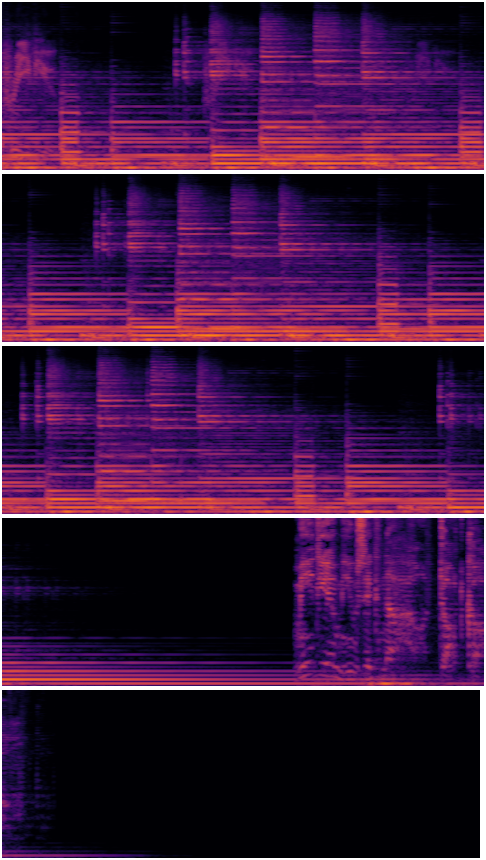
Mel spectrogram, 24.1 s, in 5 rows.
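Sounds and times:
guitar: 0.0s - 18.3s
piano: 0.0s - 18.7s.

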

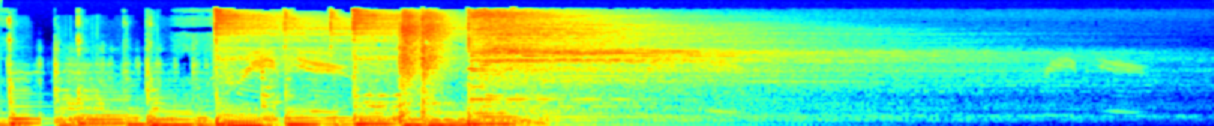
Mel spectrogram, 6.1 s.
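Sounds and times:
swing music stinger: 0.2s - 4.2s.

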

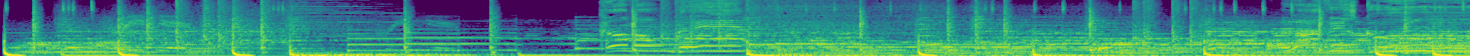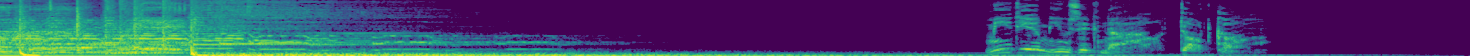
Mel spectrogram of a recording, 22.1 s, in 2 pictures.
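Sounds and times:
smooth soul music: 0.0s - 15.3s.

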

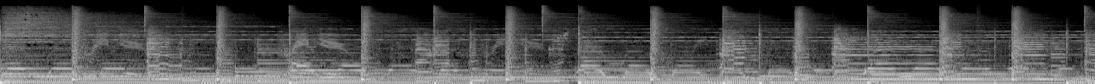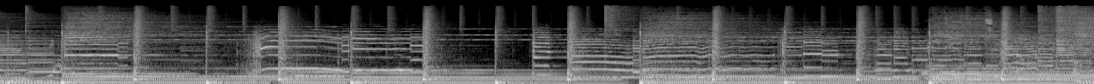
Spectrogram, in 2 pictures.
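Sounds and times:
groove music loop: 0.0s - 21.8s.

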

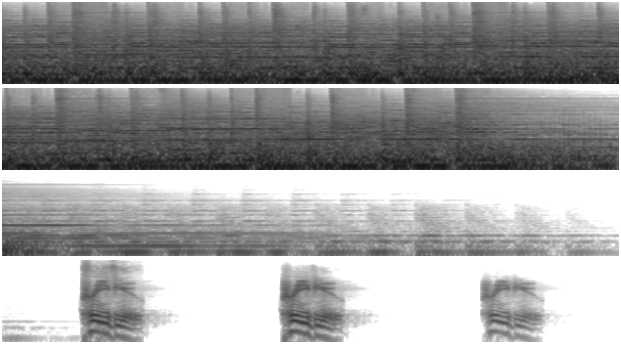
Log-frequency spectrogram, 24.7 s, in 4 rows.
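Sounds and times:
strong breakout drums: 0.0s - 11.7s.

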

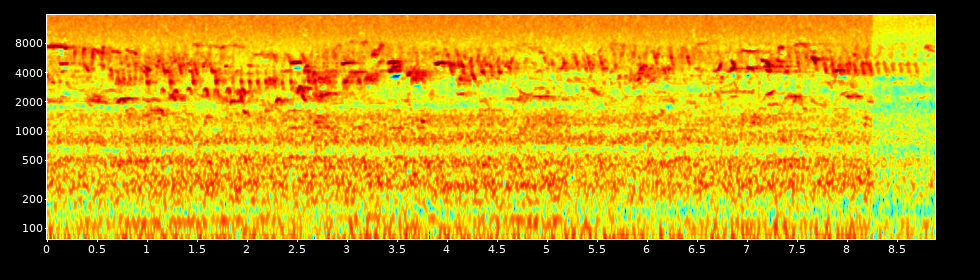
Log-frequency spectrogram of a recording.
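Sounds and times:
spring dawn chorus of birds in Cheshire UK: 0.0s - 8.8s.

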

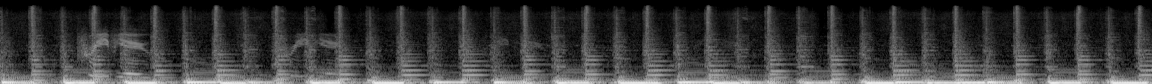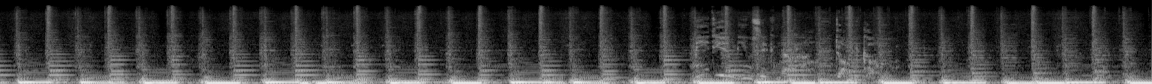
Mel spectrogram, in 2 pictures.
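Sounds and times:
feel good swing music: 0.0s - 23.0s.

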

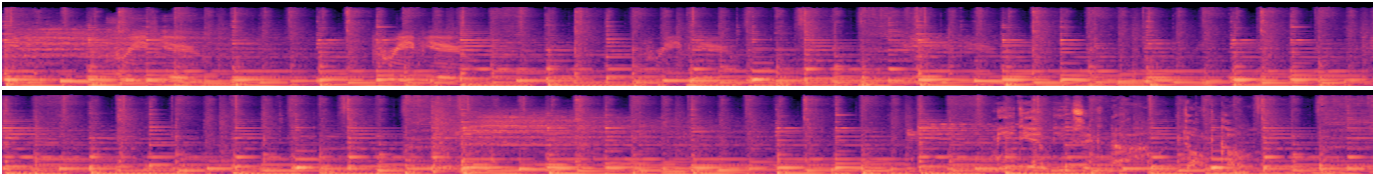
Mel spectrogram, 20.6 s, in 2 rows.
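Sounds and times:
confident and happy music loop: 0.0s - 20.5s.

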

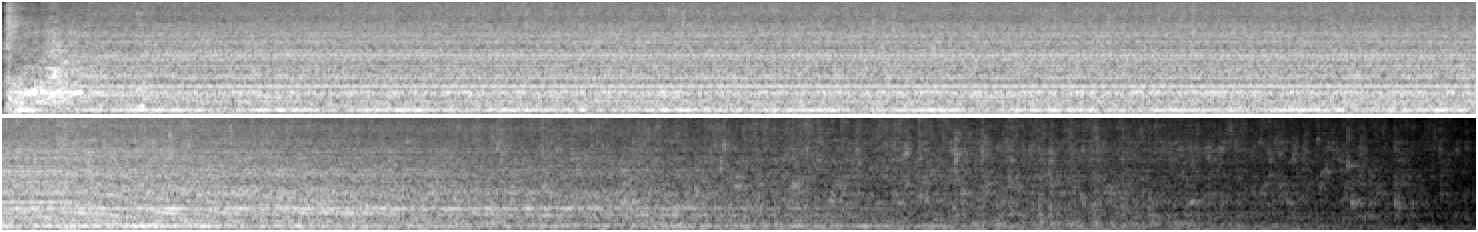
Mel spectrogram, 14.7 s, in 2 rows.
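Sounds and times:
grinder: 0.0s - 9.3s.

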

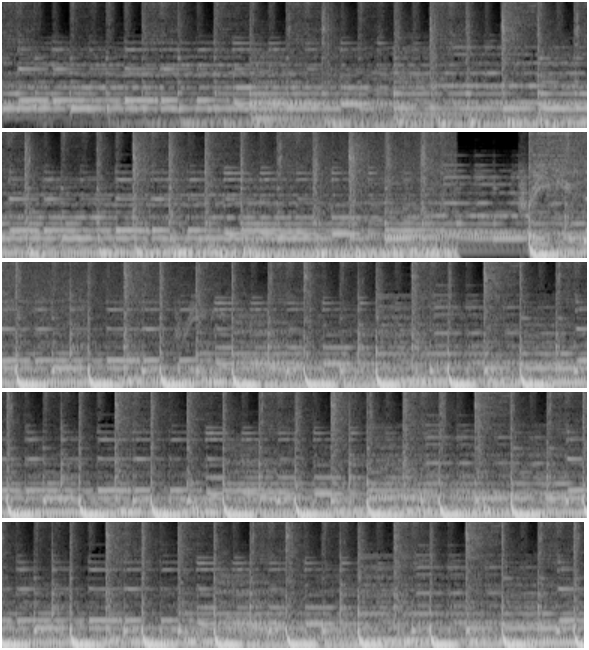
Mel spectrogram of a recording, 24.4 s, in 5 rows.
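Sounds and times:
corporate background music: 0.0s - 24.3s.

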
